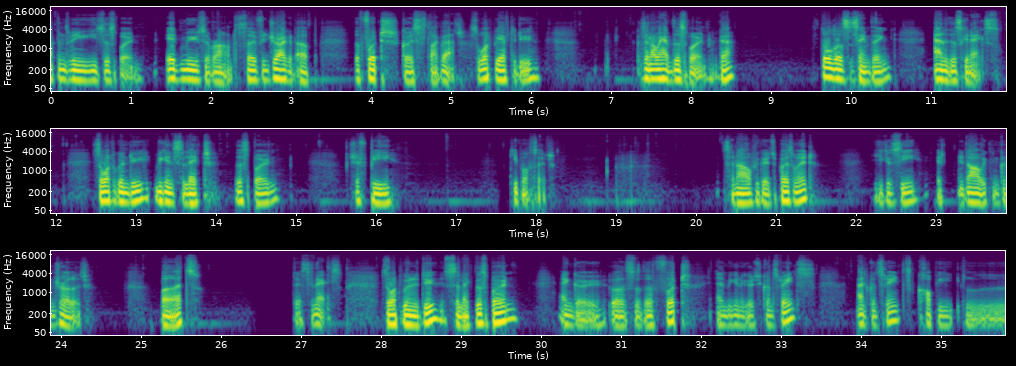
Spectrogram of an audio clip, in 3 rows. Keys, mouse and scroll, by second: 0.3 g, 2.4 KP_3, 2.9 g, 4.8 ctrl+z, 5.2-5.6 middle drag, 5.6 scroll up 2, 5.9 scroll down 1, 6.0-6.5 middle drag, 6.5 right click, 7.0 KP_3, 7.6 g, 12.0 scroll up 1, 12.2-12.6 middle drag, 12.6 Tab, 12.7-13.3 middle drag, 13.3 right click, 13.6-14.0 middle drag, 14.0 right click, 14.2 scroll down 1, 14.4 middle drag, 14.7-15.4 scroll up 2, 15.4 scroll up 4, 15.6 shift+right click, 16.8 ctrl+p, 18.5 KP_3, 19.1 ctrl+Tab, 19.7 right click, 20.6 ctrl+Tab, 21.2 right click, 21.3 g, 22.7 scroll down 1, 22.9 g, 23.8 r, 25.2-25.5 scroll down 3, 25.5-25.8 shift+middle drag, 25.8 g, 27.4-27.9 scroll up 1, 27.9-29.0 middle drag, 29.0-31.4 drag, 32.8 click, 33.8-35.8 drag.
